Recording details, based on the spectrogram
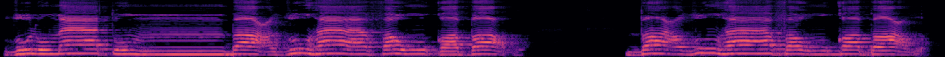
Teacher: یعنی تنوین میں جو نون کی آواز ہے اس کو اس میم کے ساتھ بدل دیں گے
